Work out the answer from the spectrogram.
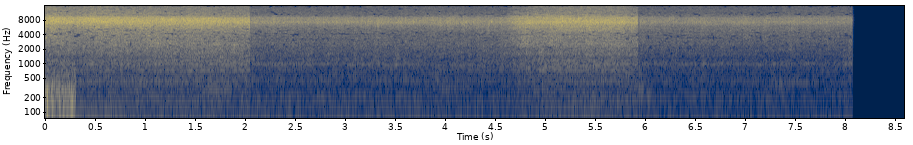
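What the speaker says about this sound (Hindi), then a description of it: "अभी मैं कर रही हूँ यहाँ पे दूसरा बैच फ्राई" Local fresh fish frying in hot oil in a second batch, a constant bright sizzling hiss that holds steady, briefly grows louder, then settles before stopping abruptly.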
